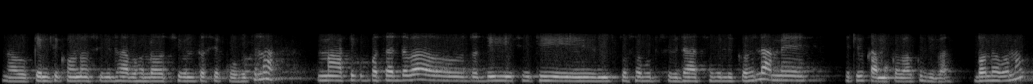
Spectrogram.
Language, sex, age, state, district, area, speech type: Odia, female, 18-30, Odisha, Boudh, rural, conversation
